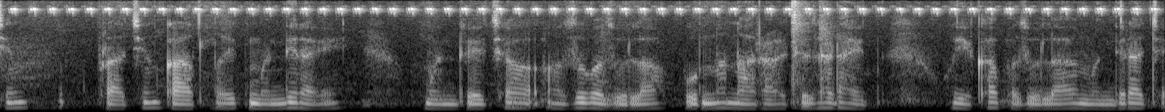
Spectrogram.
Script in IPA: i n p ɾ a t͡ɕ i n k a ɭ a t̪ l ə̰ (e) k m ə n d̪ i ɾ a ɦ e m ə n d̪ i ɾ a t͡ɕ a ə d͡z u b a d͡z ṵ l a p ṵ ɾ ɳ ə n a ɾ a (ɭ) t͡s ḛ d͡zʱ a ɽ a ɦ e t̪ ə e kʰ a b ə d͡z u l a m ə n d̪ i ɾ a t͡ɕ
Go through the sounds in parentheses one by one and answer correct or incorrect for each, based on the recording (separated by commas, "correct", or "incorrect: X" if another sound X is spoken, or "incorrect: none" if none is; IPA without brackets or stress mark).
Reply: correct, correct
